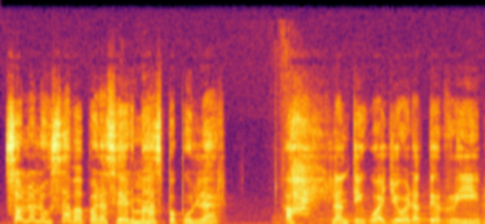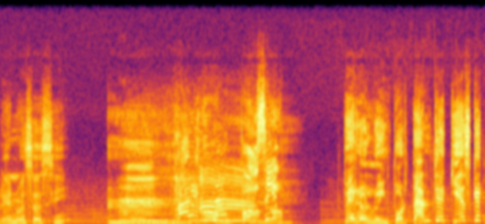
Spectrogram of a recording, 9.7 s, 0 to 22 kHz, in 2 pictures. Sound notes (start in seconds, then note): 2.7 sigh; 6.0 non-committal murmurs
